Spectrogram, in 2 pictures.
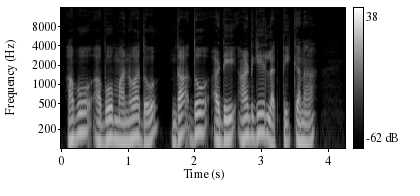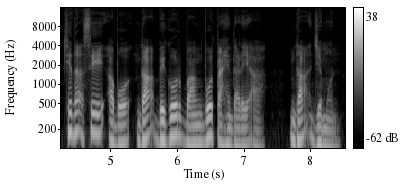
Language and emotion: Santali, neutral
